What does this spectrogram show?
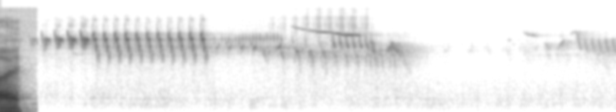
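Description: Small songbird singing a fast trill of high, evenly spaced chirps, about nine a second for a second and a half, followed by a few softer chirps and a short falling whistle.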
